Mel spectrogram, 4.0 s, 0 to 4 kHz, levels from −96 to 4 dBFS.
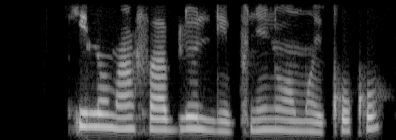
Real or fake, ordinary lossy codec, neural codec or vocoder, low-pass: real; none; none; 3.6 kHz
